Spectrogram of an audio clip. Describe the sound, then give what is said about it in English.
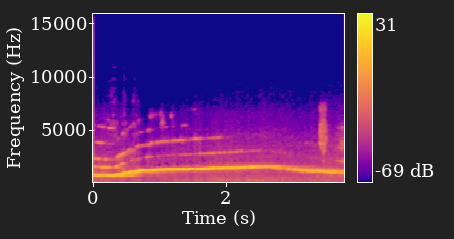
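A loud wailing siren of a passing emergency vehicle holds a long rising then slowly falling tone, steady, with a faint hum of traffic underneath and no talking. “sorry i'm gonna let the siren go by”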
